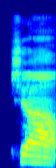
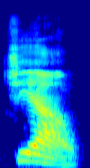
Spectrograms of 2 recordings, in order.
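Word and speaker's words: ciao: হ্যাঁ জেলাতো, কাফে, জেলাতো চাও। কাফে ওকে, চাও এখানে একটা সমস্যা আমি দেখলাম যে অনেকে যেমন এটাকে বলে চিয়াও, মানে চিটা উচ্চারণ হয়, তারপর ফরমা জিও বলে, তারপর জিওর নালে।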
